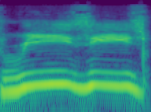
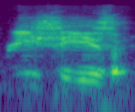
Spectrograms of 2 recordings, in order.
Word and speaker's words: Reese's: are you doing i'm gary goes that's reezy's peanut butter cups right you didn't hear me again the guys here told me it was reese's i thought it was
